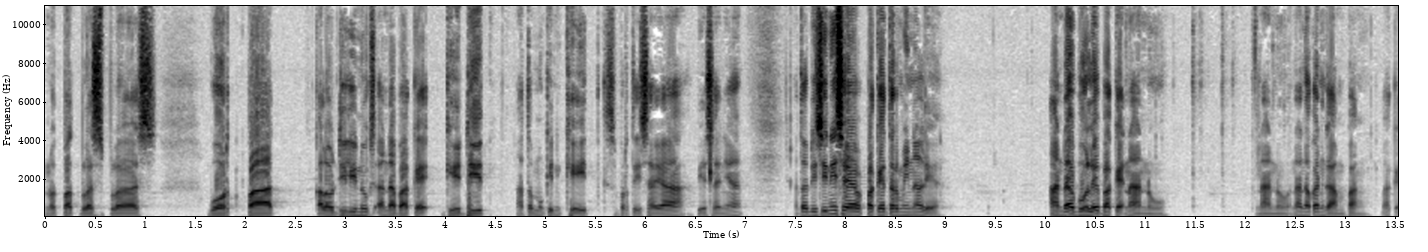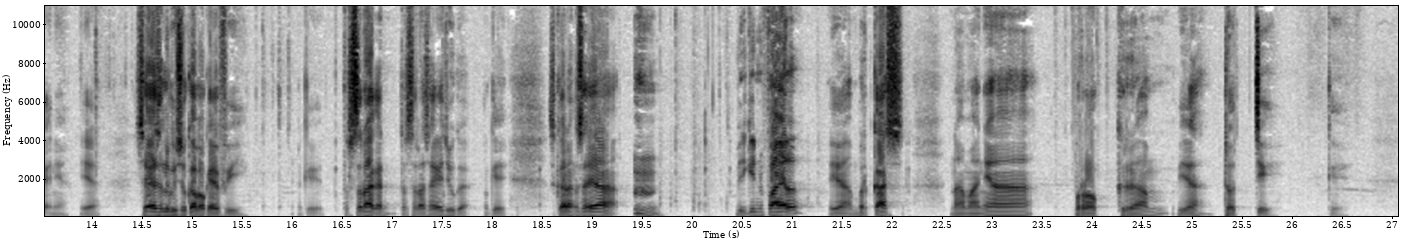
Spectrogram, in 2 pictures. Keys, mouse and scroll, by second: 10.9-13.1 typing, 14.2 BackSpace, 15.7 v, 16.0 space, 23.5-25.8 typing.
